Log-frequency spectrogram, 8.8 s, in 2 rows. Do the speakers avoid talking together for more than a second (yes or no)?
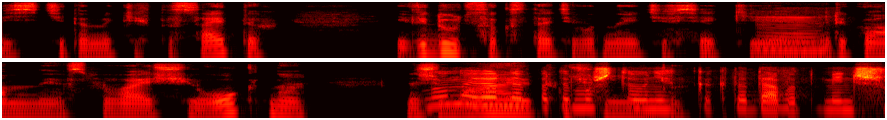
no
